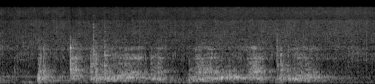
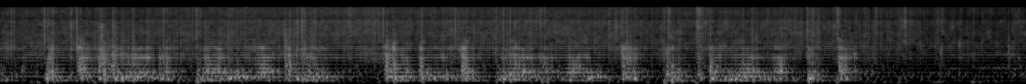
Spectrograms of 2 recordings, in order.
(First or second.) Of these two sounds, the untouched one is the first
